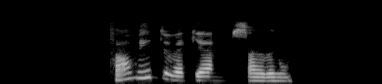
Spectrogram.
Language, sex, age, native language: Icelandic, female, 30-39, Icelandic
